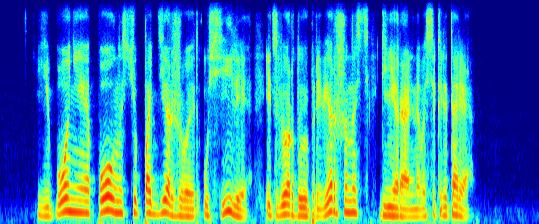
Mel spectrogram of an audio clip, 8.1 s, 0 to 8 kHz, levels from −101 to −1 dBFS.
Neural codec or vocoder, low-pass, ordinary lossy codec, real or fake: codec, 16 kHz, 16 kbps, FreqCodec, smaller model; 7.2 kHz; Opus, 32 kbps; fake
